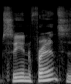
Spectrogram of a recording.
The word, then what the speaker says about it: Cianfrance: I've been watching the new Derek Cianfrance, is that how you pronounce his name? – Yeah.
